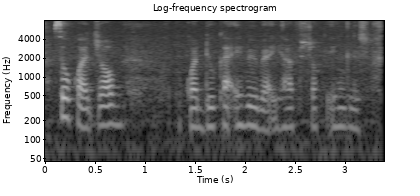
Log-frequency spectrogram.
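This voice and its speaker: A woman's fairly low voice with a Kenyan accent, very fast pace, and noticeable background noise. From Kenya, Nairobi. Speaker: vlogger. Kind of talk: casual vlog talk. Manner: code-switching English and Swahili.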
